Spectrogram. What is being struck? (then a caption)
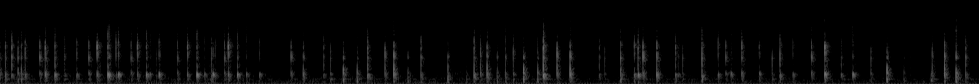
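Plastic tablet back cover. Long dark-painted nails of both hands tap quickly across the thin, hard plastic back cover of a black Samsung tablet lying flat with its back side up and the logo showing. The result is a quiet, steady stream of short, dry clicking taps with a mid-range knock and bright tips that die away almost instantly.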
